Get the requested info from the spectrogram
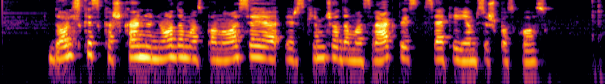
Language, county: Lithuanian, Vilnius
